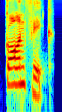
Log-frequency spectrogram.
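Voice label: "cornflake", Indian English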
